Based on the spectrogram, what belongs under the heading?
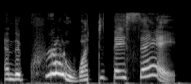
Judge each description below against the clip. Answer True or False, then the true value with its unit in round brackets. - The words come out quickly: True (220 wpm)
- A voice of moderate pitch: False (270 Hz)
